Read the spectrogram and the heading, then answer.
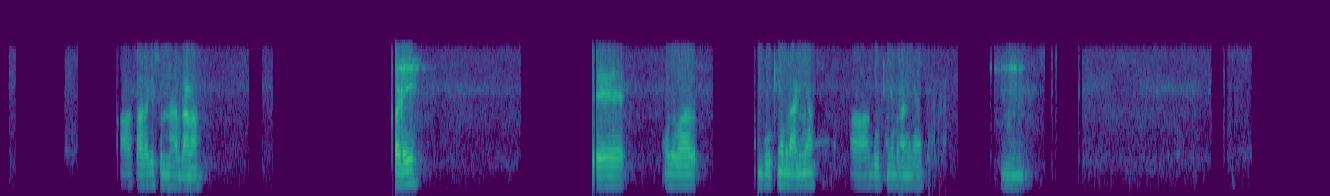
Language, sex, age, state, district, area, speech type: Dogri, male, 30-45, Jammu and Kashmir, Reasi, rural, conversation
